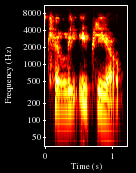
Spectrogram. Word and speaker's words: Keliipio: The Hawaiian pronunciation is Keliipio.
